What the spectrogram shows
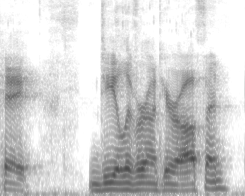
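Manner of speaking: tongue-in-cheek put-on low, smooth-talker voice. Making fun of smooth talk toward a girl, in a mock smooth low voice. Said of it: "I'll do the, the low voice".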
